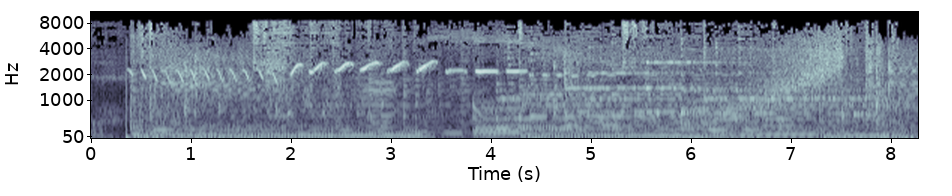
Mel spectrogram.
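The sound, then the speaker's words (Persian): A short burst of quick, rising nightingale chirps and trills introduces the news details in a Persian-language news segment. It rings out over loud, full instrumental music that keeps playing throughout, with no one speaking. “اینک مشروع خبرها با چهچهی همکارم بلبل.”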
